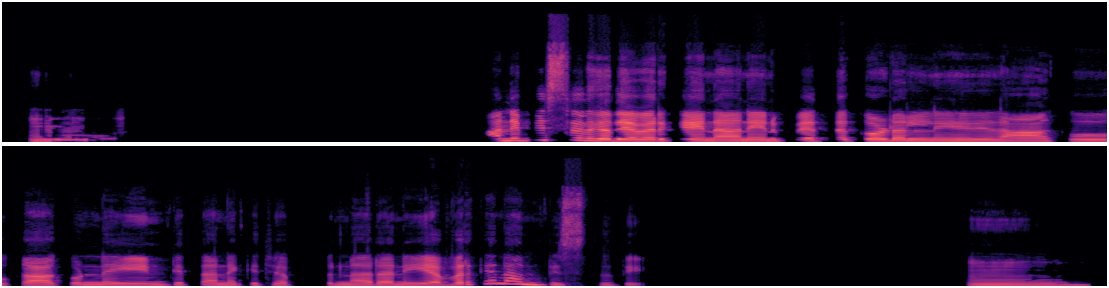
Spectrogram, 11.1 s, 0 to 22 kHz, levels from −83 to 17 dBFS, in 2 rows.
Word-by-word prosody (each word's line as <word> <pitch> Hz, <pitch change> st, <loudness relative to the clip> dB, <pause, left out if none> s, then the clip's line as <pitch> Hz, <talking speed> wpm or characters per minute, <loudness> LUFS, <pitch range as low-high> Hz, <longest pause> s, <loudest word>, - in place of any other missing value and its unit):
హ్మ్. 225 Hz, -3 st, -10 dB, 1.9 s
అనిపిస్తది 325 Hz, +3 st, 0 dB
గదెవరికైనా. 250 Hz, -1 st, +6 dB
నేను 240 Hz, 0 st, +2 dB
పెద్ద 220 Hz, +1 st, 0 dB
కోడల్నీ. 265 Hz, -2 st, +2 dB, 0.3 s
నాకూ 225 Hz, +1 st, -1 dB, 0.2 s
కాకుండా 260 Hz, +3 st, -1 dB
ఏంటి 240 Hz, +3 st, -5 dB
తనకి 230 Hz, 0 st, -6 dB
చెప్తున్నారని 235 Hz, +1 st, -5 dB
ఎవరికైన 320 Hz, -, -3 dB
అనిపిస్తది. 240 Hz, -, -7 dB, 1.7 s
హ్మ్. 220 Hz, -1 st, -8 dB
240 Hz, 75 wpm, -22 LUFS, 225-260 Hz, 1.9 s, గదెవరికైనా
